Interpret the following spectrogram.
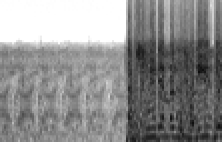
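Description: A man's speech through a public-address system trailing off in echo, then, a little past halfway, cutting back in suddenly at very loud, overdriven level.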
